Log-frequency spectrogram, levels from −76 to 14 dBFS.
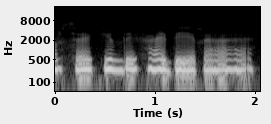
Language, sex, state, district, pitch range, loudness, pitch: Hindi, female, Jharkhand, Palamu, 240-255 Hz, -12 LUFS, 250 Hz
